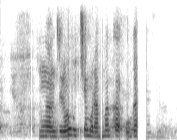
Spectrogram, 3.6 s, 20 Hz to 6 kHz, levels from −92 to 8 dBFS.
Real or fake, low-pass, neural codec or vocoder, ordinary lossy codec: fake; 5.4 kHz; codec, 44.1 kHz, 7.8 kbps, Pupu-Codec; Opus, 32 kbps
